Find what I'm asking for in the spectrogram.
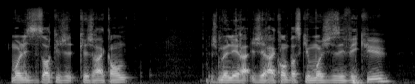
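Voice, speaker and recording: The man's fairly low voice holds a monotone, flat intonation on a very clean recording with a silent background. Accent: Quebec. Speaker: musician. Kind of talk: casual interview chat. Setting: studio.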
